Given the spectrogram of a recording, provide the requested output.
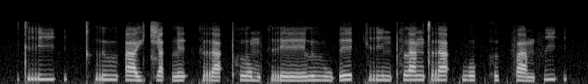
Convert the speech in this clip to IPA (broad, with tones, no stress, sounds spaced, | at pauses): t r i˥˩ ʔ | kʰ r ɯː˧ ʔ a˩˦ j t͡ɕ a˨˩ t̚ l e˨˩ ʔ k r a˨˩ ʔ pʰ l o˨˩ m k r eː˩˦ l ɯː˨˩ w ʔ eː˥˩ t̚ k r i˧ n pʰ l a˥˩ ŋ t r a˥˩ ʔ k w o˦˥ k̚ h ɯ˦˥ k̚ f a˨˩ m f i˥˩ ʔ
